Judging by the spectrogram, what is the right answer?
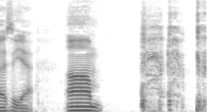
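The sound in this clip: A few loud, phlegmy coughs come in separate rough bursts from someone dealing with phlegm, with short pauses between them.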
